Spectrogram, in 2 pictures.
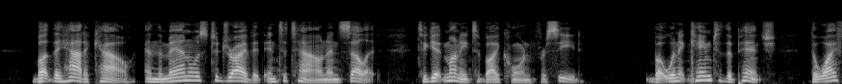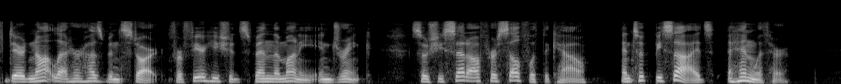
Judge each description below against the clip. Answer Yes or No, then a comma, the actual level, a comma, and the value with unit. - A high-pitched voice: No, low, 135 Hz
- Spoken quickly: Yes, fast, 230 wpm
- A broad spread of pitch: No, average, 5.0 semitones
